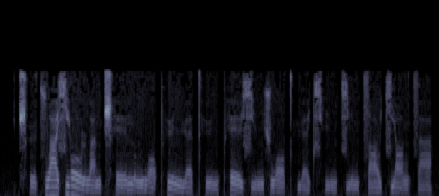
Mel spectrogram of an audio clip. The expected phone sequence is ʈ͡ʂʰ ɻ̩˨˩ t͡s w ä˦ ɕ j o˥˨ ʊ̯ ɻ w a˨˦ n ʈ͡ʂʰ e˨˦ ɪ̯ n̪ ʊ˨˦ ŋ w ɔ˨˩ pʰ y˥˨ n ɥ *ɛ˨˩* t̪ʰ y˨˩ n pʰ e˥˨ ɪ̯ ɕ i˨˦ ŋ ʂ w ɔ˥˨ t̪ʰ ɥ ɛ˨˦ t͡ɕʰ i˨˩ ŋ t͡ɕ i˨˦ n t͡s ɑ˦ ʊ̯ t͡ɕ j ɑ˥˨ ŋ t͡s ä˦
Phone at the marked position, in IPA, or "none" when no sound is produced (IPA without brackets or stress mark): ɛ˨˦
